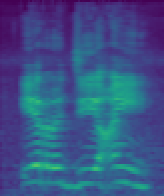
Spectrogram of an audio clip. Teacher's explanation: Ro sukun didahului oleh kasroh, dibaca tarkik atau tipis.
